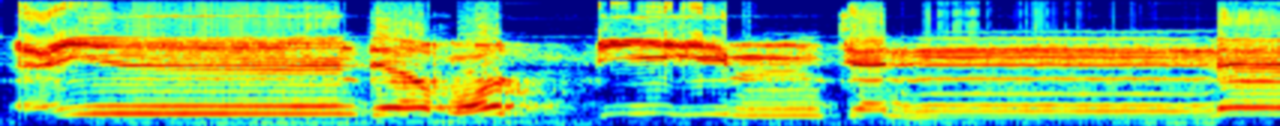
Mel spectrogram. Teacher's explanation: nun sukun ketemu huruf dal, maka di situ muncul bacaan ikhfa hakiki, yaitu sehingga kita membacanya dengung yang samar menuju ke huruf dal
